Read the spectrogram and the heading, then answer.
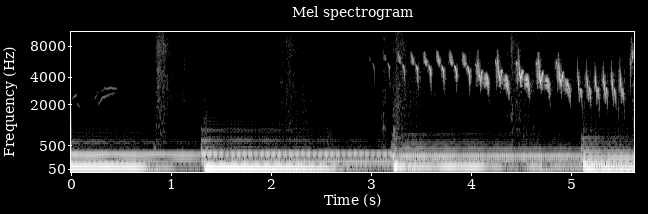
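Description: A blackbird sings a rapid run of bright, repeated chirping notes in the second half, over a steady low droning hum that fills the whole clip.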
